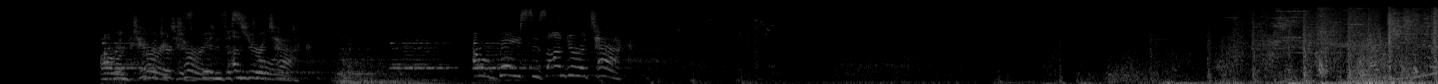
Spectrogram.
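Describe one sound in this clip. Electronic game sounds chime, whoosh and clash.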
